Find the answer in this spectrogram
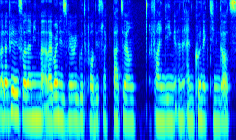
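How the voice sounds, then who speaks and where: A woman with a French accent talks at a very fast pace in a dark, mellow tone, her pitch fairly low, against a quiet background. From France. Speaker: vlogger. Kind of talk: personal vlog monologue. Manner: hesitant, many fillers and repeats.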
